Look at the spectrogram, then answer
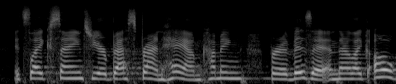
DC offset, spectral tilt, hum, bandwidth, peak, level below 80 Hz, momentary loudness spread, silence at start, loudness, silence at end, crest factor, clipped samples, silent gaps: under 0.1%; -3.5 dB/octave; none; 18.5 kHz; -14 dBFS; -66 dBFS; 5 LU; 0.15 s; -30 LUFS; 0 s; 16 dB; under 0.1%; none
